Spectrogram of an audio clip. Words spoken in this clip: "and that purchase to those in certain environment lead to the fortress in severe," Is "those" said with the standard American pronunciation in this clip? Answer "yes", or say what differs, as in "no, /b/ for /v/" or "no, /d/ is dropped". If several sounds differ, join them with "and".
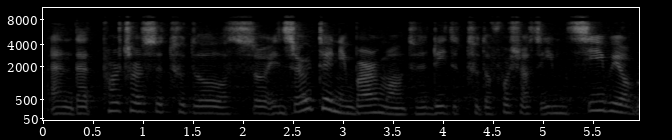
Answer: no, /s/ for /z/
